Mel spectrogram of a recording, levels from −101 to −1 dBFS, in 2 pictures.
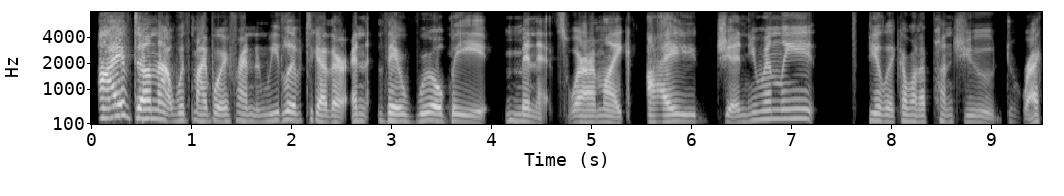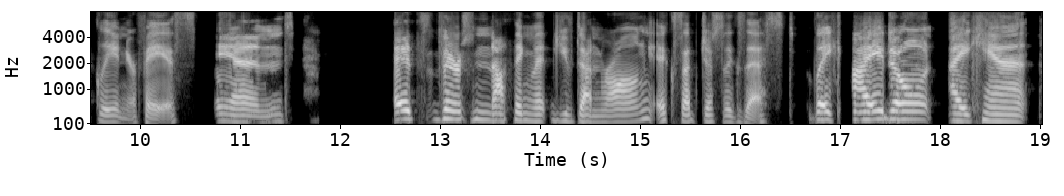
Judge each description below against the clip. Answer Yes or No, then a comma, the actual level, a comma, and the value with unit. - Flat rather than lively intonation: No, average, 4.0 semitones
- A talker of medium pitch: Yes, medium, 175 Hz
